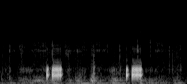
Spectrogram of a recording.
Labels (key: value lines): label: biophony, knock croak
recorder: SoundTrap 300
